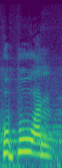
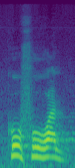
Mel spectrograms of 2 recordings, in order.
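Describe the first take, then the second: First: The middle consonant is a p sound. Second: The middle consonant is an f sound. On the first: The speaker calls it wrong. "Jangan kupuan" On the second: The speaker calls it right. "kayak kita ngucapin huruf F"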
